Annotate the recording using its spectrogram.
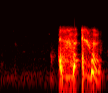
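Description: A person coughing twice in quick succession, loud and close.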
